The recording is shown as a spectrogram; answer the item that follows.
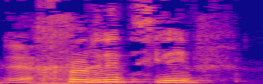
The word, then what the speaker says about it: friluftsliv: It's spelled F-R-I-L-U-F-T-S-L-I-V, but it's pronounced friluftsliv.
